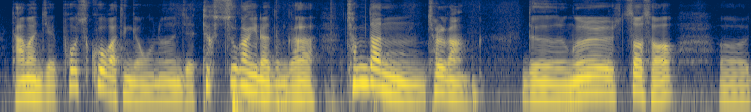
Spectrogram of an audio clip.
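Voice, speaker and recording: A man's voice: fairly low pitch, a little mellow. A man giving a recorded economics lecture, explaining at length with frequent fillers and self-corrections.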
